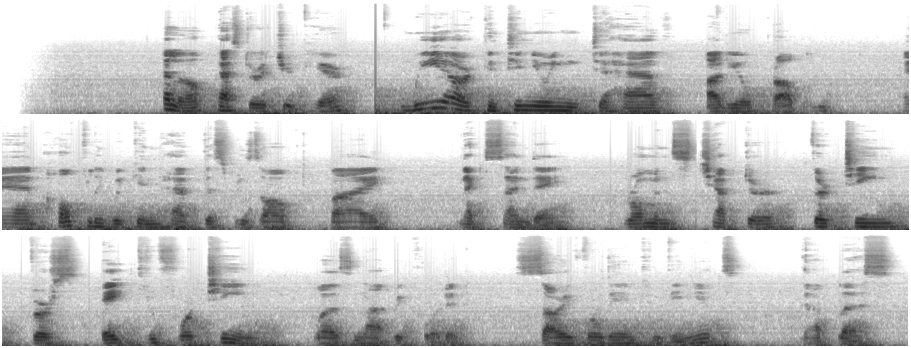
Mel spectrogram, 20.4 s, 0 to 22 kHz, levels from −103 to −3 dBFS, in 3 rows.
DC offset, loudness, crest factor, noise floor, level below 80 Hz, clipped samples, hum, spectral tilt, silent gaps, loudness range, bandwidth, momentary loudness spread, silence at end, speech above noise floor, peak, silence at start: under 0.1%; -27 LUFS; 20 dB; -60 dBFS; -32 dBFS; under 0.1%; none; -6.5 dB/octave; none; 6 LU; 14.5 kHz; 13 LU; 0.1 s; 35 dB; -6 dBFS; 0.65 s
